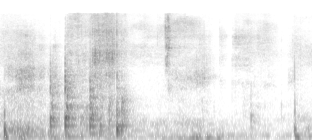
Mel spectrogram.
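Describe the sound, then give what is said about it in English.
Scissors cutting a piece of upholstery fabric to about the right length: a quick run of crisp, scratchy snips, then a pause and a couple of softer, fainter cuts. No one speaks. “And I just cut a piece that was going to be about the right length here. Just get my scissors.”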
